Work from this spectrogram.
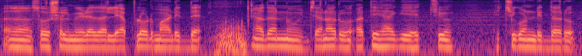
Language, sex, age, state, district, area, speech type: Kannada, male, 30-45, Karnataka, Udupi, rural, spontaneous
